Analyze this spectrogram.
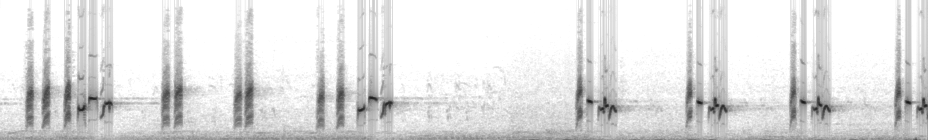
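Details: A sooty-headed bulbul calling to rivals, starting with harsh chattering notes and short whistles, then settling into bubbly whistled phrases repeated about every second, with a low hum in the latter half.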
